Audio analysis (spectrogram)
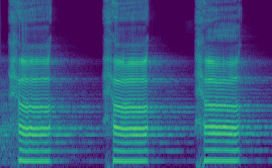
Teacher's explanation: اس سے پہلے ایک چیز سمجھ لیں کہ گلے کے 3 حصے ہوتے ہیں، ایک بالکل اوپر والا یعنی منہ کی طرف والا، ایک گلے کا درمیانی حصہ، اور اس کے بعد تیسرا ہے گلے کا سب سے نچلا حصہ سینے کی طرف۔ تو ہا جو ہے وہ گلے کے درمیانی حصے سے ادا کیا جاتا ہے، ہا۔ تو ہا کو پڑھنے کے لیے اور ہا کو ادا کرنے کے لیے گلے کے درمیانی حصے کا استعمال کیا جائے گا، ہا ہا ہا۔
